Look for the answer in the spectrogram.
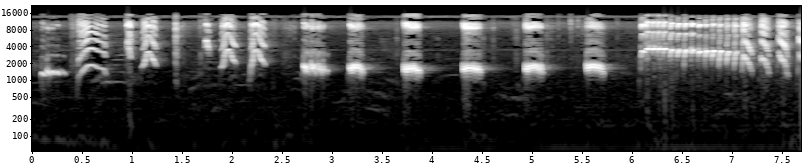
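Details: White-rumped shama, Bornean type from Kalimantan forest, singing to make other shamas agitated: high swept notes, then loud harsh calls repeated about every half second, closing with a rapid stuttering trill.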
